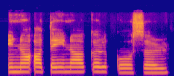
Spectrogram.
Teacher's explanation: the noon, which has a shadda on it, which means we have to sit on it for 2 seconds, prolong it for 2 seconds, and do a bit of gunna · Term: noon mushaddad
